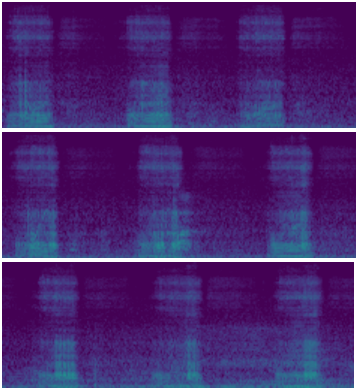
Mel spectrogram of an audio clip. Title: Puppy Snores-Blanch the Great Pyrenees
